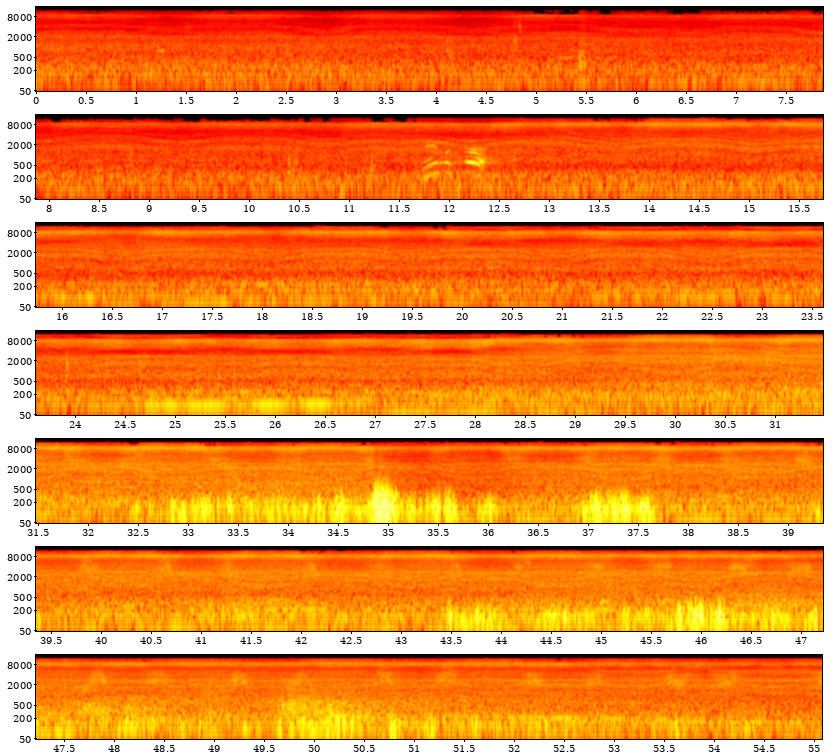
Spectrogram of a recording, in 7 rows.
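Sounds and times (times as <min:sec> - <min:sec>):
spray foam gun hissing: 0:00.0 - 0:55.0.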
